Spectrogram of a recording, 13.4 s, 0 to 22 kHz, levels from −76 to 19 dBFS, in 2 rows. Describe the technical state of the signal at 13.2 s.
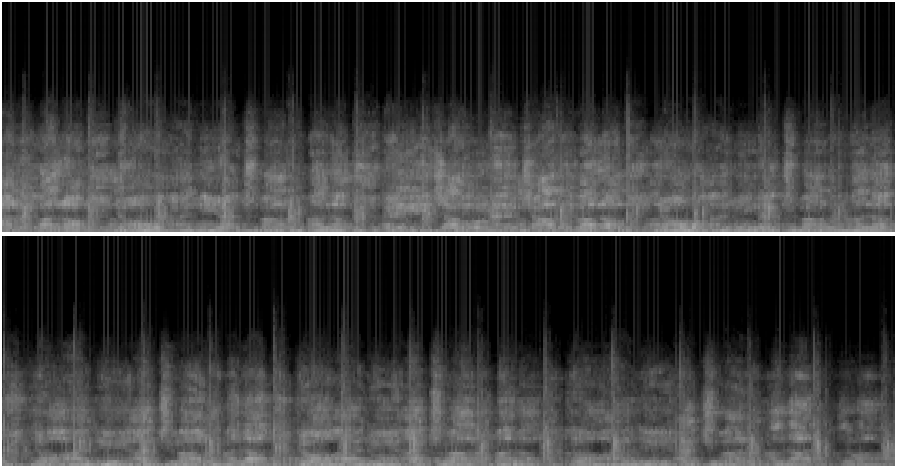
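At 13.2 s the block size mismatch (padded) is present, as it is throughout the clip. Each block, which fits 1024 written samples, is padded with zeros to a longer read size. This gives a 38.3 Hz buzz and playback at 0.889× speed with near-normal pitch. A waveform shows evenly spaced silent notches, and a spectrogram shows regular vertical gaps with buzz harmonics.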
